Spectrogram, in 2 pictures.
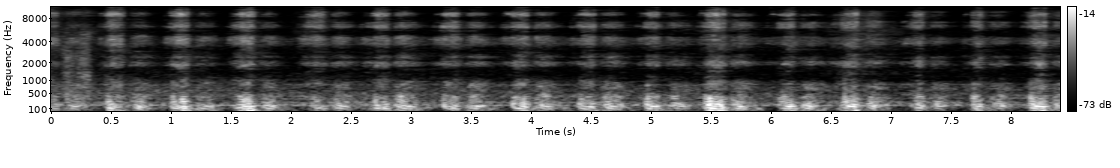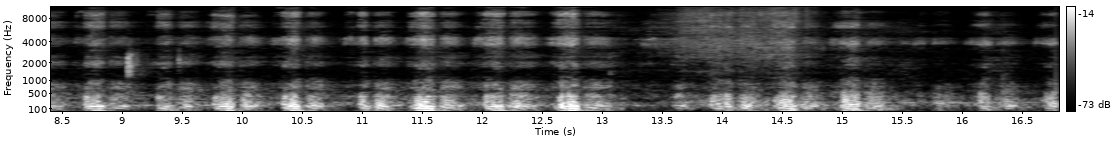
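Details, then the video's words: Welsh Corgi puppy snoring in its sleep indoors, soft rapid rasping breaths repeating about twice a second, quiet throughout, with a brief rustle near the end. "코골며 자는 강아지"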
